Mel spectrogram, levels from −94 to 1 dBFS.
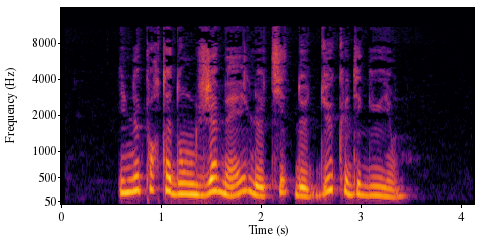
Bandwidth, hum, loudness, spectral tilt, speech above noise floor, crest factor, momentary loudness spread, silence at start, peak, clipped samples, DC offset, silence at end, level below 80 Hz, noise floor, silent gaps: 11.5 kHz; none; -20 LUFS; -7 dB/octave; 55 dB; 16 dB; 8 LU; 0.6 s; -4 dBFS; under 0.1%; under 0.1%; 0.7 s; -62 dBFS; -74 dBFS; none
